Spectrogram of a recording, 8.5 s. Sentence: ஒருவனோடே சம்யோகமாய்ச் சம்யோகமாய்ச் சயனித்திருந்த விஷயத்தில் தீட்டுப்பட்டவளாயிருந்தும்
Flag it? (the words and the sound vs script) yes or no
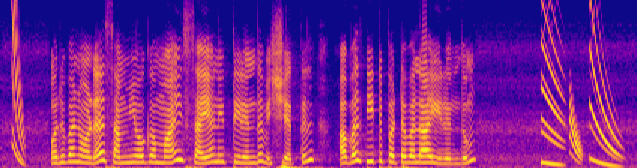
yes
